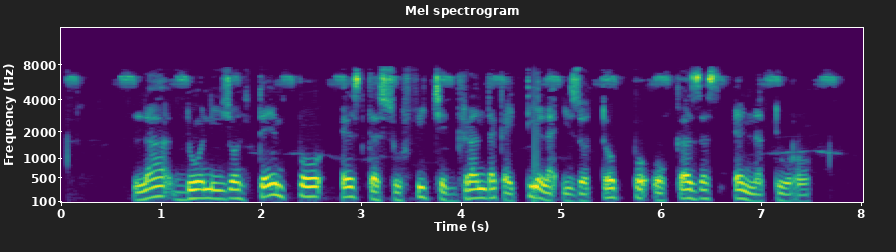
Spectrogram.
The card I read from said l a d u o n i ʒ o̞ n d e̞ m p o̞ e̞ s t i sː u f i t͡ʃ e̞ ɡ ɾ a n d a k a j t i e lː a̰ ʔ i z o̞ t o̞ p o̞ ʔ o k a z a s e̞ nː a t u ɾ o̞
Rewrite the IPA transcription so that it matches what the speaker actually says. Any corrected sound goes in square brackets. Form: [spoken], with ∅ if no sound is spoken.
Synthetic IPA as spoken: l a d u o n i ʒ o̞ n [t] e̞ m p o̞ e̞ s t [a] sː u f i t͡ʃ e̞ ɡ ɾ a n d a k a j t i e [l] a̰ ʔ i z o̞ t o̞ p o̞ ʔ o k a z a s e̞ nː a t u ɾ o̞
